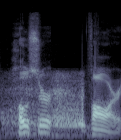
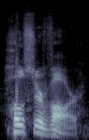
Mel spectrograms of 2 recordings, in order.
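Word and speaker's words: Hocevar: Let's listen to how his name's pronounced. Carson Hoser bar is the Hoser biggest dumbass Var. in the entire sport. Hoser Var. It's hyphenated. Hoser Var.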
